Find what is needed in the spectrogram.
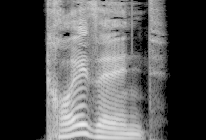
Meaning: present participle of kräuseln
- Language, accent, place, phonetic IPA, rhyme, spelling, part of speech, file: German, Germany, Berlin, [ˈkʁɔɪ̯zl̩nt], -ɔɪ̯zl̩nt, kräuselnd, verb, De-kräuselnd.ogg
